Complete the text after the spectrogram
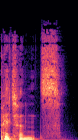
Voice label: pittance, uk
